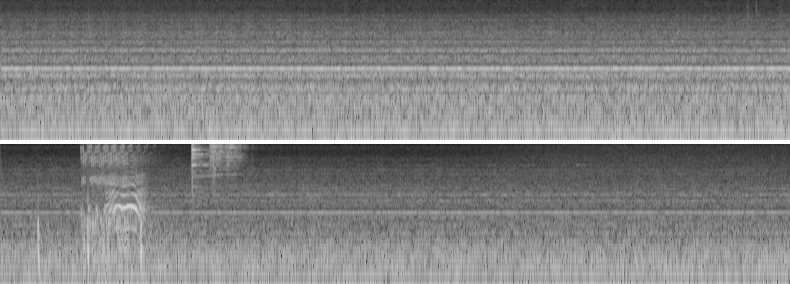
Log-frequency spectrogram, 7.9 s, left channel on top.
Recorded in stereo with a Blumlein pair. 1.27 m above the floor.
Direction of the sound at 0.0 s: 55° left.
